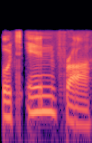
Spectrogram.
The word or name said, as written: ut infra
